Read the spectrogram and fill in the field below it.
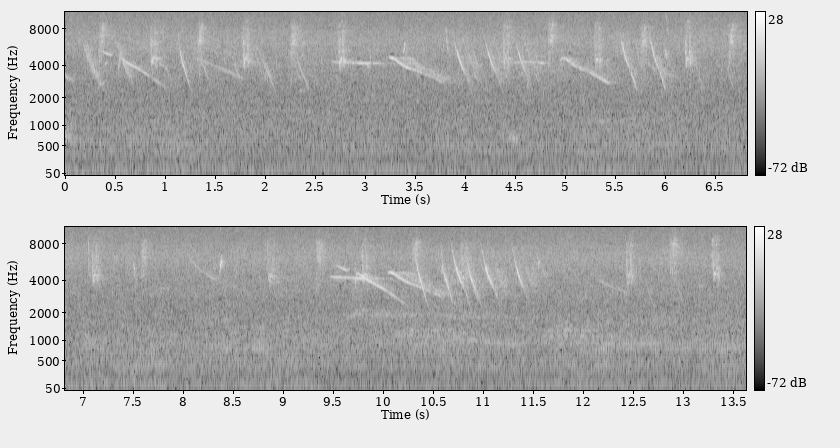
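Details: Shiny cowbirds (Molothrus bonariensis) calling: thin, high whistled sweeps, mostly sliding downward, in quick overlapping bursts several times a second, over a steady rustling hiss of wind and leaves.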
